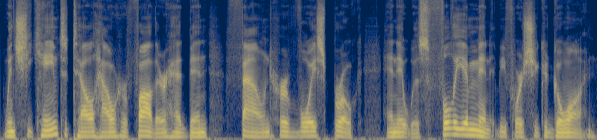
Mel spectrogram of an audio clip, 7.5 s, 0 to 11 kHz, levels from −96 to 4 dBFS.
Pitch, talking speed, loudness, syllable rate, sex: 100 Hz, 200 wpm, -18 LUFS, 4.9 syllables/s, male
